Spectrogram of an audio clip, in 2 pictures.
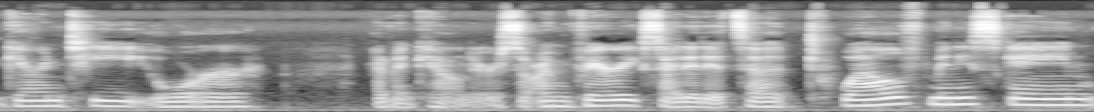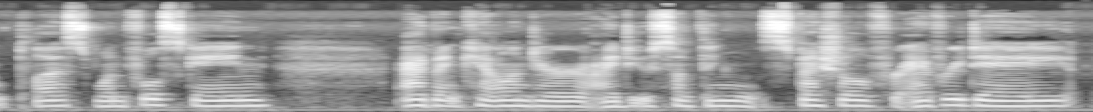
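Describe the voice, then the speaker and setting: Woman host, low pitch, middle-aged, warm chatty delivery with lots of ums; casual knitting-show talk. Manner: chatty, enthusiastic, many fillers. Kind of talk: casual chat to camera.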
